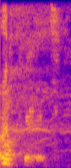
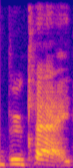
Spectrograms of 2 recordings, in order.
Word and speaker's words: Bucket: She's actually spelled bucket. But she likes to pretend that she's more upper class than she is. So rather than pronouncing her name Bucket, she says Bouquet.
